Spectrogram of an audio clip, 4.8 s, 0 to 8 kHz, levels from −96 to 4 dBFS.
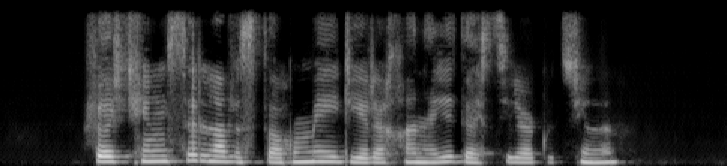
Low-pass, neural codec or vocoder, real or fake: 7.2 kHz; codec, 16 kHz, 2 kbps, X-Codec, HuBERT features, trained on balanced general audio; fake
